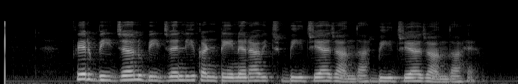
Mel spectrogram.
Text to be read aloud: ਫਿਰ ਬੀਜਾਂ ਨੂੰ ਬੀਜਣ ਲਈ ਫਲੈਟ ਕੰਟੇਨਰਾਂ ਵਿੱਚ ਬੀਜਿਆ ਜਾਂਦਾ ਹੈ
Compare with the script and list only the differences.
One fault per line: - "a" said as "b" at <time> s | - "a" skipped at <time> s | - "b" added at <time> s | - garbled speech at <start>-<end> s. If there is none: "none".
- "ਫਲੈਟ" skipped at 1.9 s
- "ਬੀਜਿਆ ਜਾਂਦਾ" added at 3.7 s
